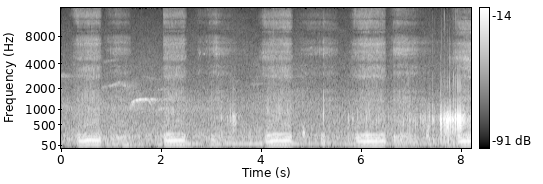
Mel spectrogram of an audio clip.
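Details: A sleepy Springer Spaniel dog snoring, recorded for about one minute.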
